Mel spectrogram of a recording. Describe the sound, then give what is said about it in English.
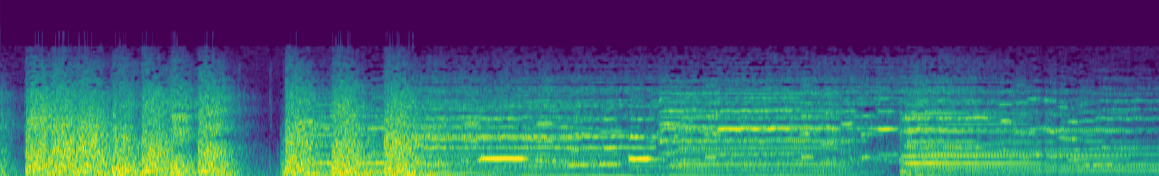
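Gunshots in an old-time radio crime drama. A rapid burst of loud, sharp shots fills the first few seconds, then a swell of dramatic orchestral music takes over and plays on alone. “Roy Corona made a good try, as well he might have, since he went to Mrs. Hayes and started the whole thing. But his shots went wild”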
